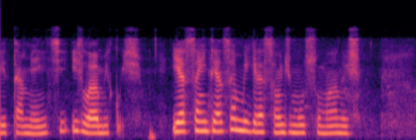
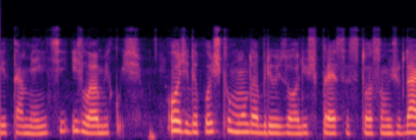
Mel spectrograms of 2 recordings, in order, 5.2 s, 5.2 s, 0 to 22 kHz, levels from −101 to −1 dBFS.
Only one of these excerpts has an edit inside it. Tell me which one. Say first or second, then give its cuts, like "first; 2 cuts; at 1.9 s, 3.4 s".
second; 1 cut; at 2.0 s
